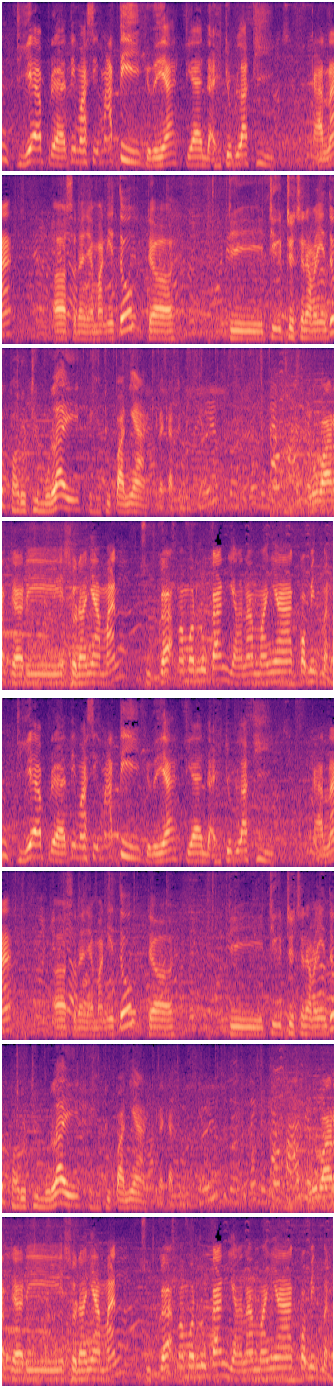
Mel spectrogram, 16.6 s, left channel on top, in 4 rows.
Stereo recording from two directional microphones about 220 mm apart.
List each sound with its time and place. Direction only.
0.3 s speech: 15° left (ahead or behind)
12.3 s speech: 10° left (ahead or behind)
